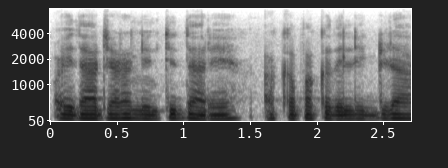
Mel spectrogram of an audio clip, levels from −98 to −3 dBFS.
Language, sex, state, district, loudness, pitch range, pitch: Kannada, male, Karnataka, Koppal, -18 LUFS, 100-105 Hz, 105 Hz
